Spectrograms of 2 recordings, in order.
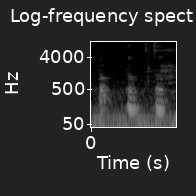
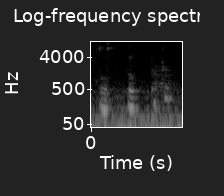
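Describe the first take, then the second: The two takes are said the same way.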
